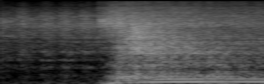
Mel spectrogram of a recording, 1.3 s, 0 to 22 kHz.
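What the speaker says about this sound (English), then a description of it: "for the sake of the video, we're going to be starting the car" A 2023 Cadillac Escalade-V V8 fires up from cold: quiet for half a second, then the engine catches with a loud rising burst of exhaust that settles into a steady, deep rumbling idle, up close with no talk.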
